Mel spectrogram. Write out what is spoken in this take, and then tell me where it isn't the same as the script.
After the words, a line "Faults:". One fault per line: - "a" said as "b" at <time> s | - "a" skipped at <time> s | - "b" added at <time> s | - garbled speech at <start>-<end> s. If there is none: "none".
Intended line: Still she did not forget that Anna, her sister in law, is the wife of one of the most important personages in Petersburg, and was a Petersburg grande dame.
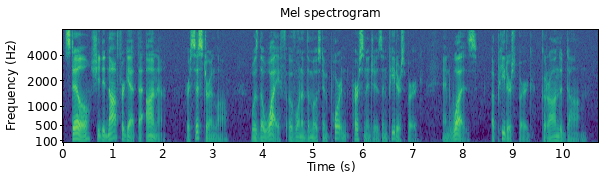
Still she did not forget that Anna, her sister in law, was the wife of one of the most important personages in Petersburg, and was a Petersburg grande dame.
Faults:
- "is" said as "was" at 3.8 s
